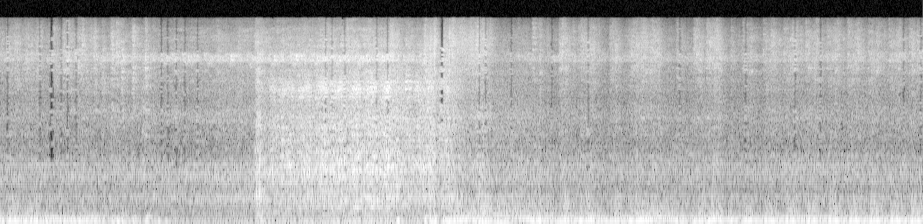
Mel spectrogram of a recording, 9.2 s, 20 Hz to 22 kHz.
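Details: 1964 VW Bug air-cooled flat-four, cold start in snow at about 15°F: starter churn catches into loud lumpy low rumble settling into steadier idle; normal cold start and warm-up.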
